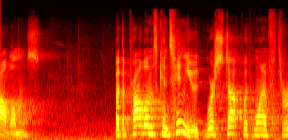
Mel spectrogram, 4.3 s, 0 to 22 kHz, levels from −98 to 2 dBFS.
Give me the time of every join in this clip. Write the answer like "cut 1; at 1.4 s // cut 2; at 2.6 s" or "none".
cut 1; at 3.0 s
